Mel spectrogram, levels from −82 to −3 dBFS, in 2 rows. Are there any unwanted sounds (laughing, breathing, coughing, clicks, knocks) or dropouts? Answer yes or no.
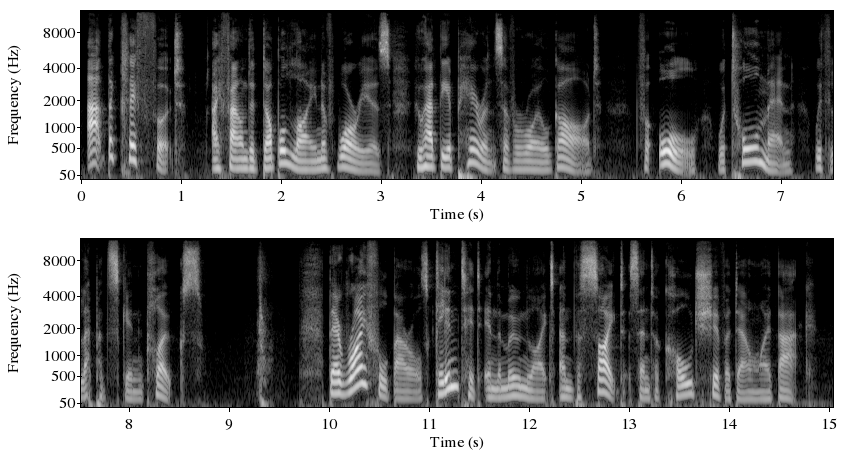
yes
